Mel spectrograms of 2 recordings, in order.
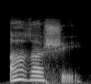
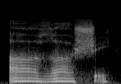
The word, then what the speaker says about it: arracher: Arracher. Okay, don't pronounce the double R, sorry, it's just like if you would have only one. Arracher, arracher.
